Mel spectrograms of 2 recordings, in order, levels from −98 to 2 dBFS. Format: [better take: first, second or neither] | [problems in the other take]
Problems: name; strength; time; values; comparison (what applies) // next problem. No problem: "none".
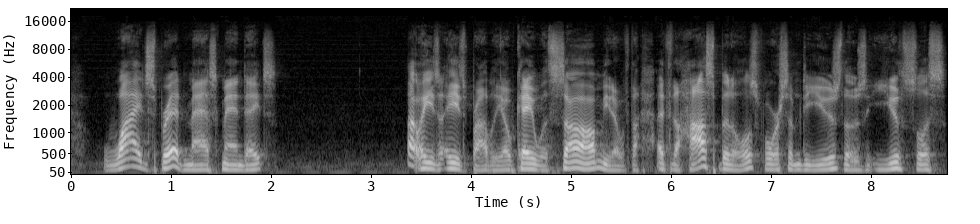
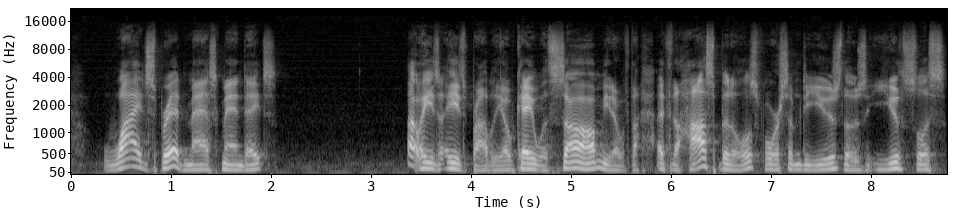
neither | none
